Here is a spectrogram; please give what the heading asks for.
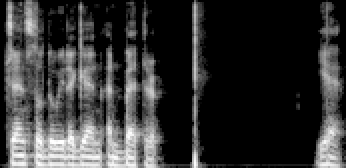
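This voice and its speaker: Low-voiced Slovak man, rambling and profane. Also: flat delivery, unhurried, darkish tone, slight background noise. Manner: profane, self-mocking, digressive. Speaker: storyteller and amateur writer. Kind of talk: casual rambling commentary. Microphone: desktop USB condenser microphone.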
